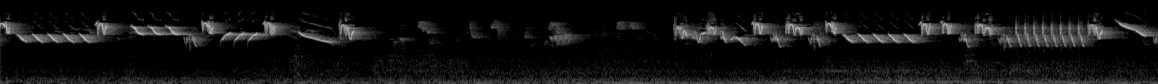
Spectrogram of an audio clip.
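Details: Mozambique finch, the singing finch known as African canary, a cage songbird in full song used to tutor other birds: long runs of quick high chirps and sweeping notes, a brief quiet gap, then another lively phrase with a buzzy trill.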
